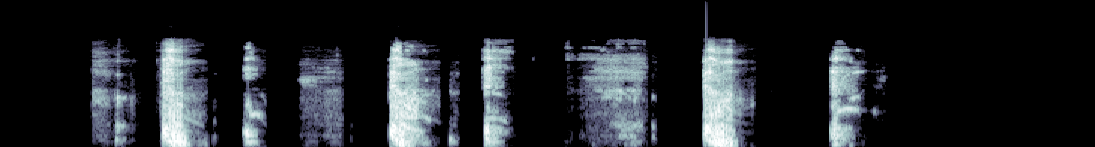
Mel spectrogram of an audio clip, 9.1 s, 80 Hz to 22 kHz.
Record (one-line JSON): {"three_cough_length": "9.1 s", "three_cough_amplitude": 32767, "three_cough_signal_mean_std_ratio": 0.26, "survey_phase": "alpha (2021-03-01 to 2021-08-12)", "age": "45-64", "gender": "Female", "wearing_mask": "No", "symptom_none": true, "smoker_status": "Never smoked", "respiratory_condition_asthma": false, "respiratory_condition_other": false, "recruitment_source": "REACT", "submission_delay": "3 days", "covid_test_result": "Negative", "covid_test_method": "RT-qPCR"}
